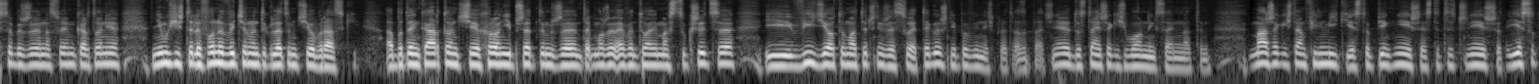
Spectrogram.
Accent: Germany; bo ja jako dziecko bawiłem się w Niemczech i się wychowywałem

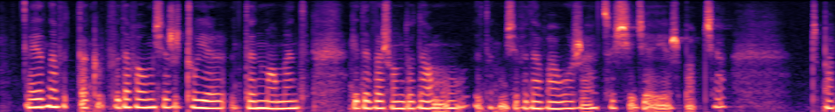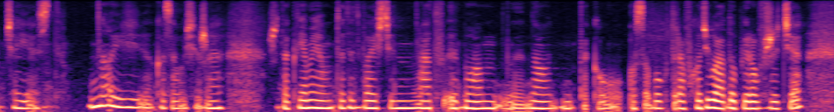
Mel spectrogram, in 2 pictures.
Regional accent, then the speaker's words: Białystok, Podlaskie Voivodeship, Poland; To była taka trzypokoleniowa rodzina w białostockim bloku.

